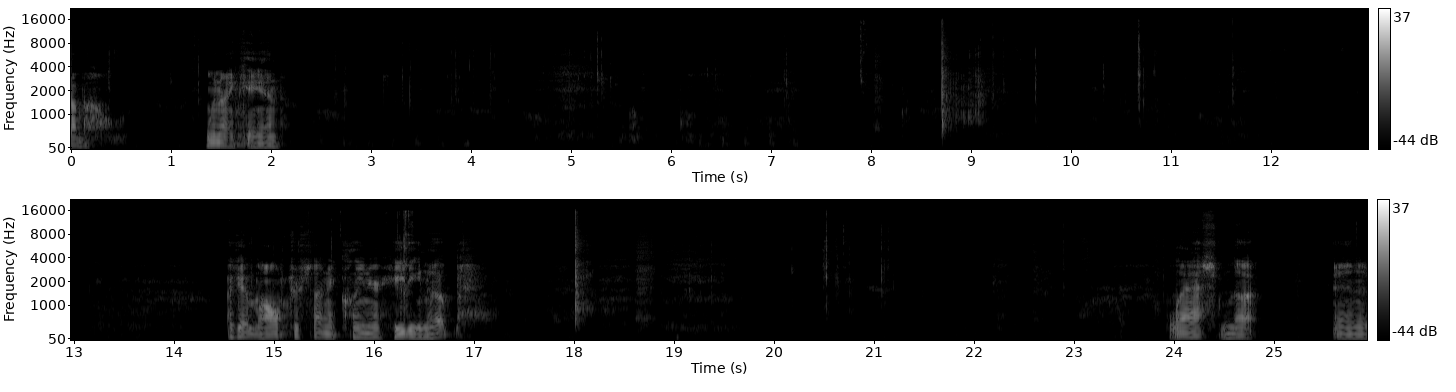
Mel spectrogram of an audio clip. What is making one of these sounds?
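Small metal parts click and tap as they are handled close by.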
